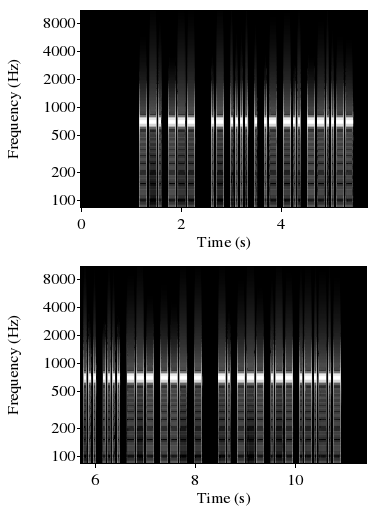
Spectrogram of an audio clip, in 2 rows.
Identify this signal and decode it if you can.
Morse code, heard as a keyed tone, about 25 wpm, 700 Hz. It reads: GO AHEAD, SHOOT NOW.
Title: Sentences from Top 1200 Words 25wpm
